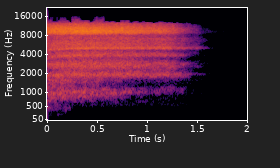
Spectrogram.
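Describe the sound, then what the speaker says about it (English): A single heavy exhale during yoga practice, a close, breathy rush of air that holds steady and then fades out to silence. "And heavy breath out."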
